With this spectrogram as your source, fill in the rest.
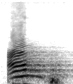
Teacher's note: Ain di tenggorokan tengah, Pak.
